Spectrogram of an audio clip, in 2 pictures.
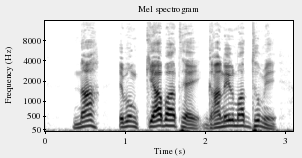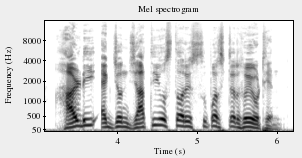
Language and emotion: Bengali, neutral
